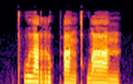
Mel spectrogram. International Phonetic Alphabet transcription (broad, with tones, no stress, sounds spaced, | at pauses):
kʰ w ɯ˧ a̯ r u˨˩ k̚ ʔ a˩˦ ŋ kʰ w a˧ n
